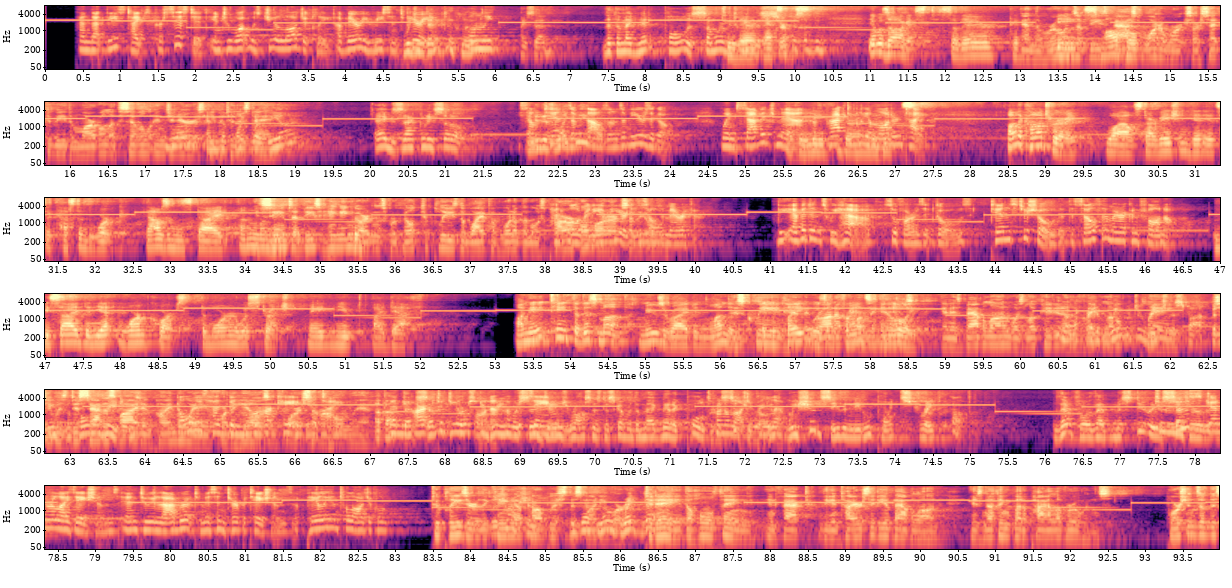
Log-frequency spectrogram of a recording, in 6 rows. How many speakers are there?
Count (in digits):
4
